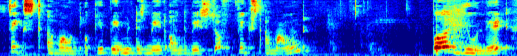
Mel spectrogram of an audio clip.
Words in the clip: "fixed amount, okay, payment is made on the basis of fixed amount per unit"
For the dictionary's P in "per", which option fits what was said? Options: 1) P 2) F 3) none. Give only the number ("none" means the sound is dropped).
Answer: 1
